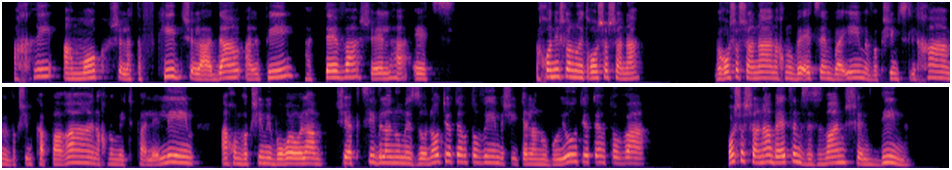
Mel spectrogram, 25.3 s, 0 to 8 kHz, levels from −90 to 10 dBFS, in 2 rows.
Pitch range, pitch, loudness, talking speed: 185-230 Hz, 210 Hz, -23 LUFS, 115 wpm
